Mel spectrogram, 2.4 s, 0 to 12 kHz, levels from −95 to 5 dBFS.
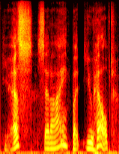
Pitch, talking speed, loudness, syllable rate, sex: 140 Hz, 150 wpm, -17 LUFS, 4.2 syllables/s, male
